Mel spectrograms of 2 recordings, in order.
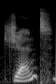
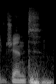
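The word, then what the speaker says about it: djent: over and over i don't know how to pronounce this do you gent d-j-e-n-t i do gent what does that mean that's uh you know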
